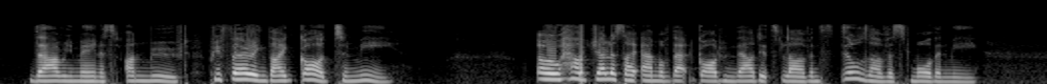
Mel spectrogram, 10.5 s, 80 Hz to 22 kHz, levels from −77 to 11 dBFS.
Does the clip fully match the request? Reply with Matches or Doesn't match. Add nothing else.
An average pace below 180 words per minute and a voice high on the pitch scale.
Matches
